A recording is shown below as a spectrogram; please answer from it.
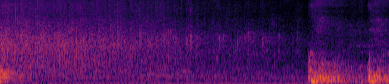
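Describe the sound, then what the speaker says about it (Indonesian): Audience applause at an Indonesian comedy event, a broad clapping wash that fades gradually over several seconds, followed by a couple of abrupt, loud bursts of noise near the end. "Kita beri tepuk tangan buat Prof. Mahfud"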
